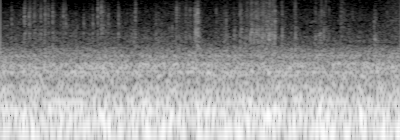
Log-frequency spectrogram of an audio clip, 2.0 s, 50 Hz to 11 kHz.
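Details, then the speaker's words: Jaguar XK8 driven on road to MOT after many repairs, window dropped to listen: steady low road rumble at cruise with no hum, growl, grind or squeal; wheel bearings and brakes sound healthy. "Just drop the window so I can listen for any bearings. Brake noise. Very pleased."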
